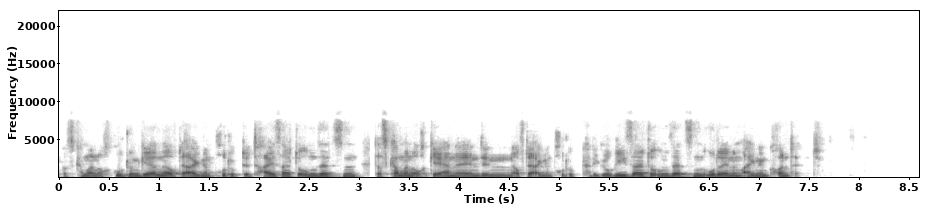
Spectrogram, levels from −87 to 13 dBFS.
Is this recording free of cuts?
no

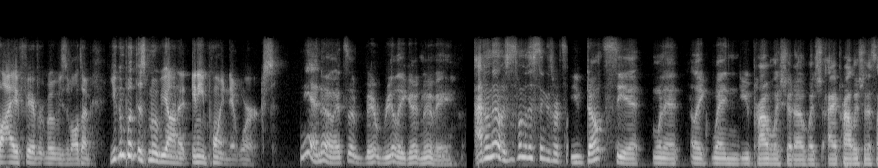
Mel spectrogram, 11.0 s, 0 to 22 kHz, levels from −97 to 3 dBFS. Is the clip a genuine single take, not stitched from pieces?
no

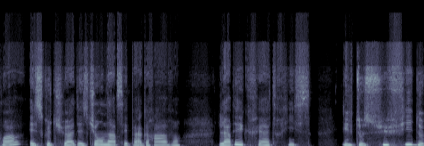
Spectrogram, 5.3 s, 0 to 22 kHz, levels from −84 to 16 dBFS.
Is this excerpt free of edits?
no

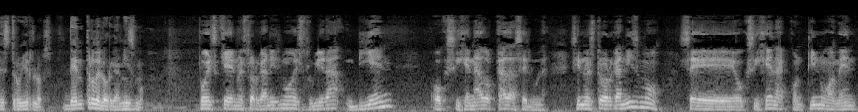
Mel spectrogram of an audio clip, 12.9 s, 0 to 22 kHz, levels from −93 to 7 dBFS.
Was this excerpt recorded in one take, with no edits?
yes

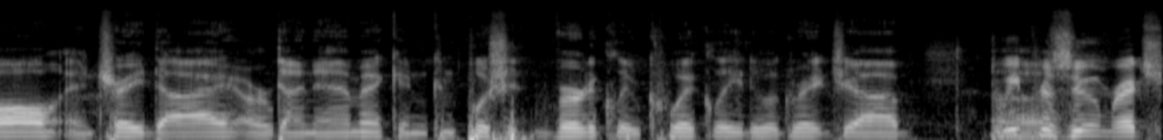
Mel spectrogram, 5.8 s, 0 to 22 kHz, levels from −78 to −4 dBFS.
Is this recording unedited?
no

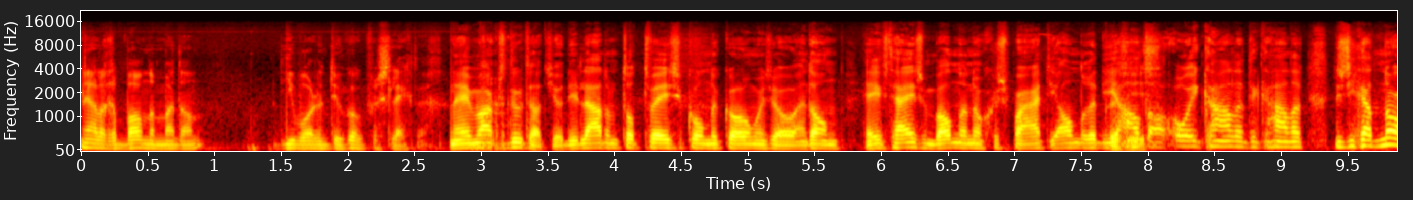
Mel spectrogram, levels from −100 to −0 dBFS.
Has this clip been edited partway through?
yes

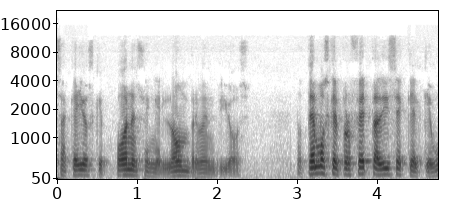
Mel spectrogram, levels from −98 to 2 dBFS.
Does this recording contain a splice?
yes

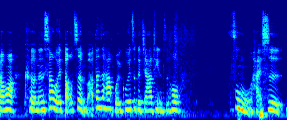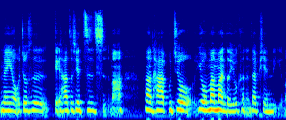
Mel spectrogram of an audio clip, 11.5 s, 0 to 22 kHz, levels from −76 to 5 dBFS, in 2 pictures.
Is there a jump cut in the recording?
no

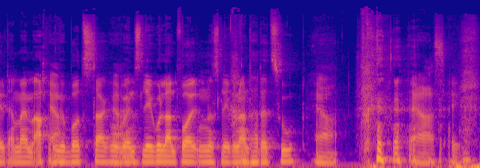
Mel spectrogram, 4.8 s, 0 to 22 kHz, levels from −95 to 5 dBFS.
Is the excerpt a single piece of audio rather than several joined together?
yes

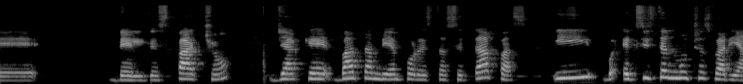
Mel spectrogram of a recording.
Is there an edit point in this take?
yes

